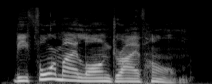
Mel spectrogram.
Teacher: Notice the emphasis and intonation on home.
